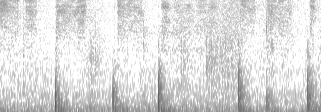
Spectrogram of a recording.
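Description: Faint marker strokes on a whiteboard while writing: about five short, sharp ticks and scratches of the marker tip on the board.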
